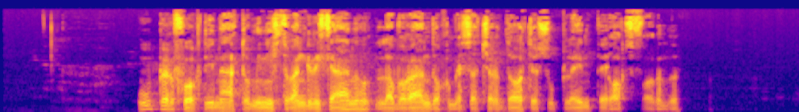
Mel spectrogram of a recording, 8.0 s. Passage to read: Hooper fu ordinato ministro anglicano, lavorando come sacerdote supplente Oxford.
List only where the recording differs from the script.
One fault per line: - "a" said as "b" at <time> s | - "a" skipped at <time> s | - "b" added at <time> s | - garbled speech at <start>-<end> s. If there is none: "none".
none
